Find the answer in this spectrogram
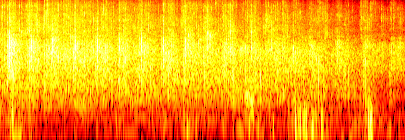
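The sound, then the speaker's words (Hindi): An audience claps steadily throughout, a dense, continuous patter of many hands at fairly loud volume that thins slightly toward the end, with no voices standing out. “देखो कितना अच्छा है, अभी ताली बजाओ, अभी ताली बजाओ।”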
